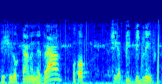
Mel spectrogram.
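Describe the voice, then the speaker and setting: An actor playing a kindly, simple Mexican cowboy sidekick in an old radio western, in accented broken English with stammered repeats. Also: male voice, medium pitch, big pitch swings, normal speed, a bit bright. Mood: soothing, tender. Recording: muffled, noisy old radio recording.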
